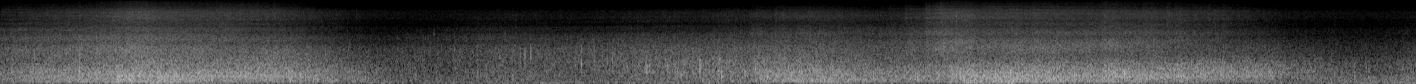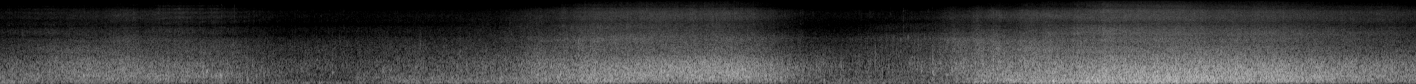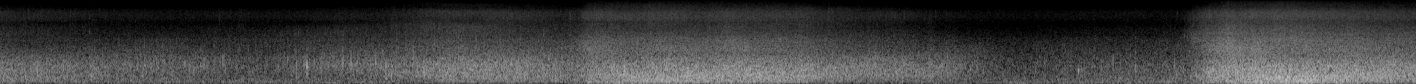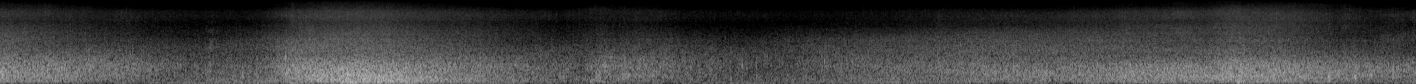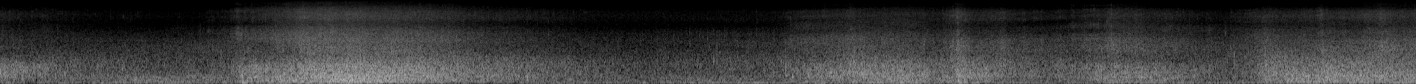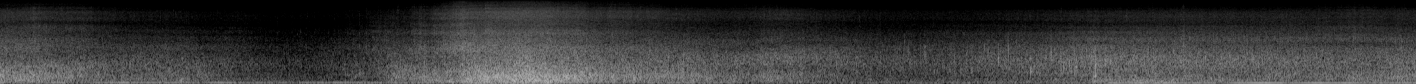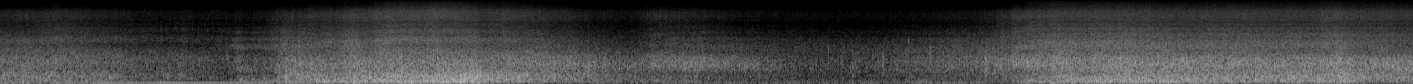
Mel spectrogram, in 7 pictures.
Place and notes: sound of the waves
Zoom H2n MS+XY +Sptial Audio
